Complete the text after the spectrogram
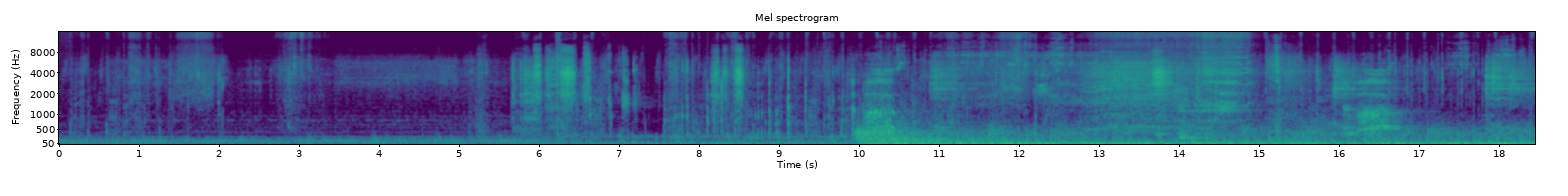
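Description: Small footsteps patter on a creaking wooden floor.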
